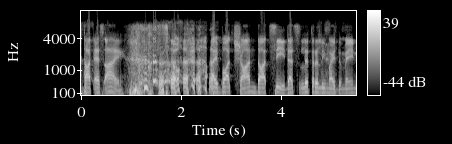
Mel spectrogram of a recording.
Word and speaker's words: Sean: way to reach you my name is spelled s-e-a-n sean and then my surname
